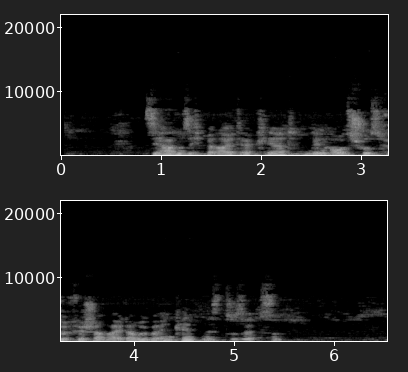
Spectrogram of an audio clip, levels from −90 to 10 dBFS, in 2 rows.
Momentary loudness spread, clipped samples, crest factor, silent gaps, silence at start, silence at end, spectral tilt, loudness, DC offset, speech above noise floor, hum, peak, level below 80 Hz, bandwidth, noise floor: 11 LU; under 0.1%; 18 dB; none; 0.85 s; 1.05 s; -5.5 dB/octave; -32 LUFS; under 0.1%; 37 dB; none; -14 dBFS; -68 dBFS; 9.2 kHz; -69 dBFS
